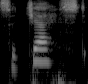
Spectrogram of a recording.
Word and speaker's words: suggest: to tell you about suggest is the stress unusually is on the second syllable so this word is suggest look at propose so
